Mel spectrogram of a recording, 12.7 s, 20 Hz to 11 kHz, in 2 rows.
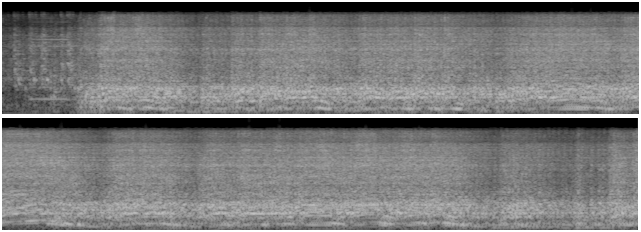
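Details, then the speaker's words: Kawasaki ZL600 after months idle, with new coils, tuned carbs, valves done, cold, needing coolant: catches quickly and settles into a strong, even run, revs rising and falling smoothly with no knocks or misses. "hmm it's just woken up after months yeah it sounds good no it sounds amazing"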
